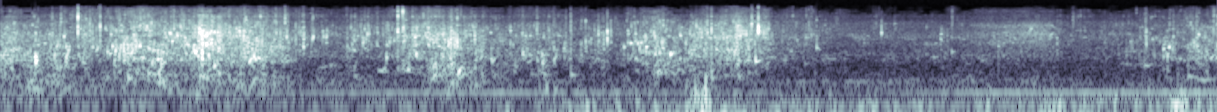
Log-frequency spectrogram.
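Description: Water splashing and lapping against an inflatable kayak, with wind buffeting the microphone and a steady low hum; the loudest splash comes about halfway through.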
